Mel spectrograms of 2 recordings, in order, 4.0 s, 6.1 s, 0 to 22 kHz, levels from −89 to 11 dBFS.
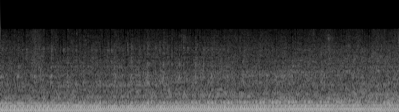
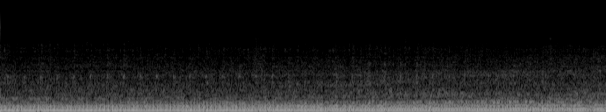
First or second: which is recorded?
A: first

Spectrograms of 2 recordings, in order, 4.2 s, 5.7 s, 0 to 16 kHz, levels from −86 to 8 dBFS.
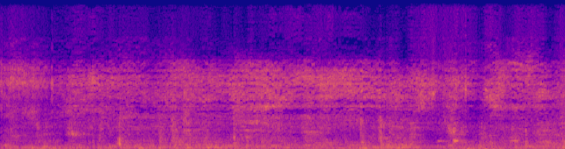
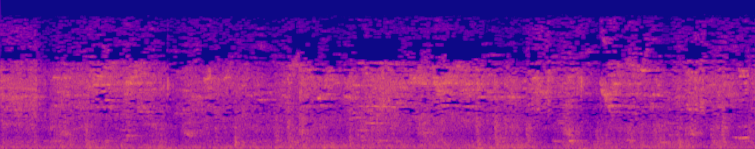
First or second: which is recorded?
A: second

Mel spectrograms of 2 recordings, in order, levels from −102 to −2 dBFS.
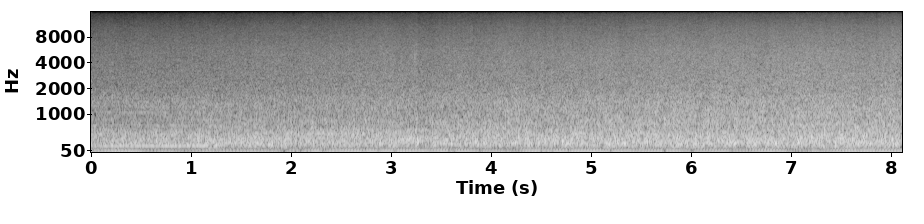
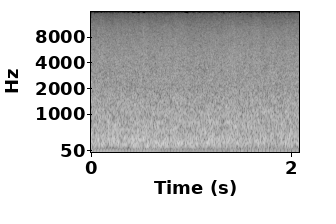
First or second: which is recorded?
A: second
